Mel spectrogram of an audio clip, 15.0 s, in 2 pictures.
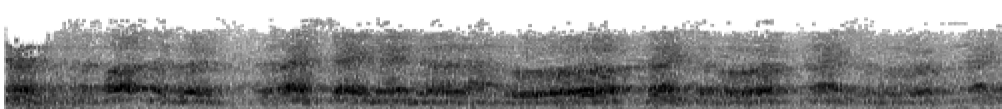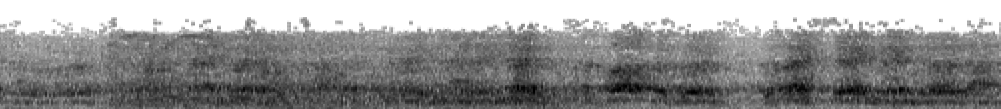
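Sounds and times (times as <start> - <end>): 
football chant, soccer song: 0.0 - 15.0.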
